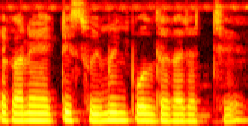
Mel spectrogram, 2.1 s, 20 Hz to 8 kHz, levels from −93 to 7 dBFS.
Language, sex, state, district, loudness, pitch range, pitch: Bengali, female, Assam, Hailakandi, -14 LUFS, 160-175 Hz, 170 Hz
